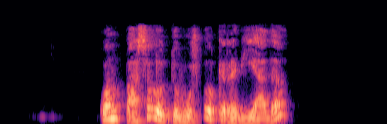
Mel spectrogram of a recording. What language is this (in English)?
Catalan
